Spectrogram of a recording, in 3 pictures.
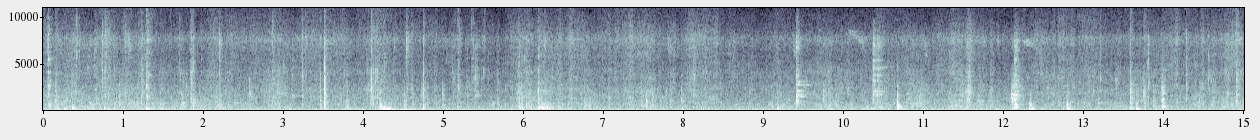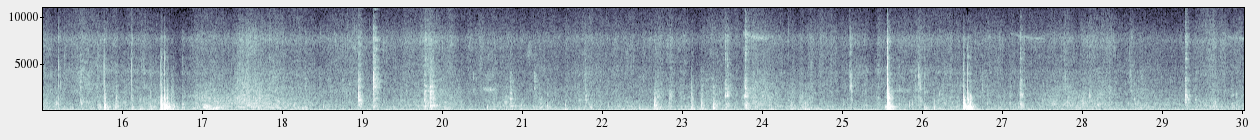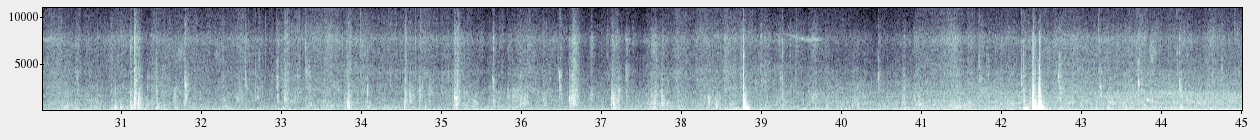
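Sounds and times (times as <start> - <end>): light clicks and knocks: 33.7 - 45.0.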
